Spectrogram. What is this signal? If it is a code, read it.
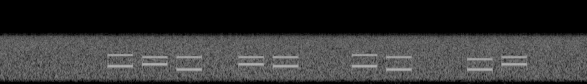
DTMF, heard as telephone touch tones, dialled by machine, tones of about 250 ms, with phone line noise. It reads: 902 08 92 10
